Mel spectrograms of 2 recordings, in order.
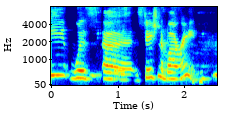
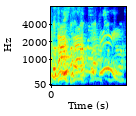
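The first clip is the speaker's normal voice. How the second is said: higher, laughing through indignation; outraged but cracking up; laughing mock outrage; 11 semitones higher, 4 dB louder than usual. Recalling fight with husband, laughing indignation. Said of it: "I was mad".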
